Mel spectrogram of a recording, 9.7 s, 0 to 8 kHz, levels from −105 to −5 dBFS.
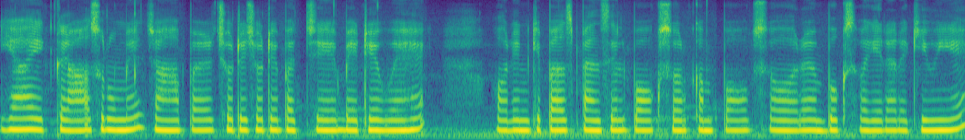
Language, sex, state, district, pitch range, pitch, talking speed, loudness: Hindi, female, Uttarakhand, Tehri Garhwal, 215-225 Hz, 220 Hz, 150 wpm, -13 LUFS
